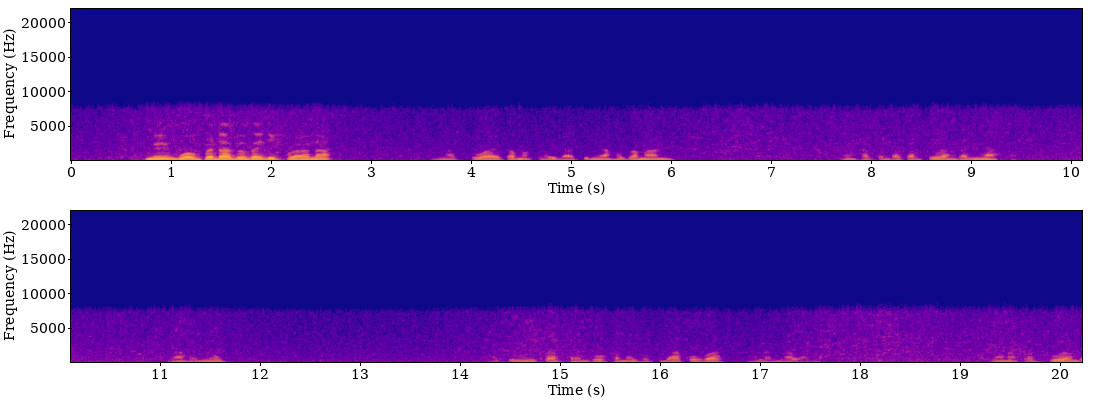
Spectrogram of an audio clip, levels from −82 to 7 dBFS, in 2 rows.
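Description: A speech recording with noise suppressor artifacts throughout. The suppressor pulls the steady room noise down by about 17 dB, so the background sinks between phrases and rises underneath them. The noise suppressor also cuts speech, mistaking parts of it for noise. Quiet stretches sound swallowed at 3.6–4.05 s, 4.36–5.16 s, 7.71–8.91 s, 11.11–11.66 s, 14.86–17.63 s and 19.29 s to the end, with drops of about 13 to 17 dB.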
